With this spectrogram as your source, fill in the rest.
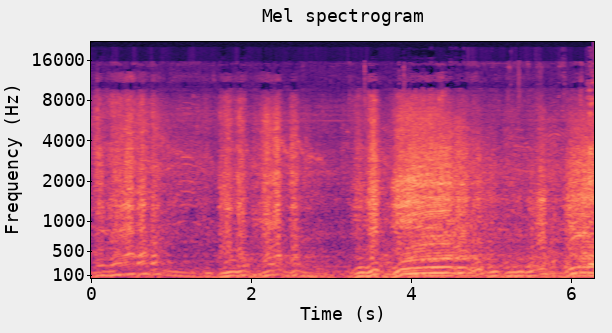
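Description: A Bakugan Dragonoid monster truck at a Monster Jam stadium show in Atlanta roars loudly and continuously, its engine revving and surging in repeated rising pulses over steady arena noise.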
